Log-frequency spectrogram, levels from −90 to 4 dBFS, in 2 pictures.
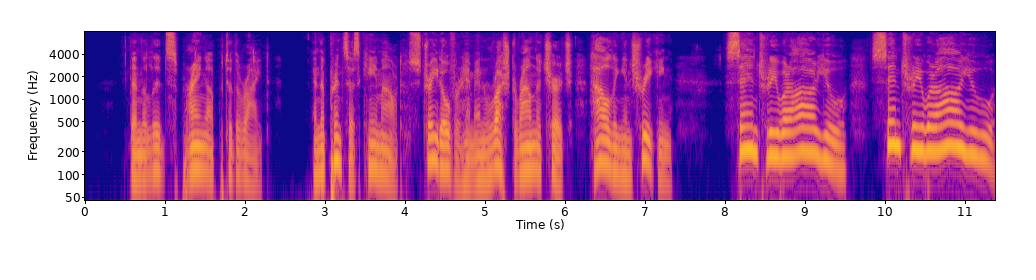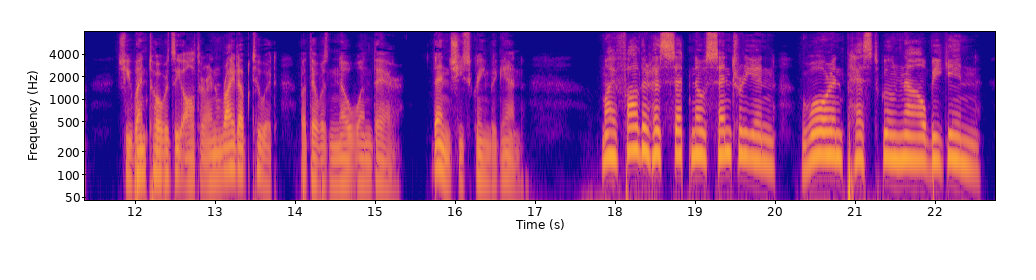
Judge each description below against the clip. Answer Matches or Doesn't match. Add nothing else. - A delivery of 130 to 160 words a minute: Doesn't match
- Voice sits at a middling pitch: Doesn't match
